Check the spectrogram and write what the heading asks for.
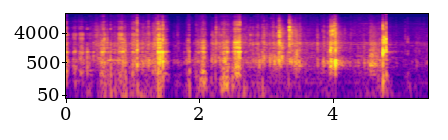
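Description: Close-up rustling of a Nerf foam-dart blaster being handled while its holder moves quickly, with several sharp plastic clicks and knocks scattered through it.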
